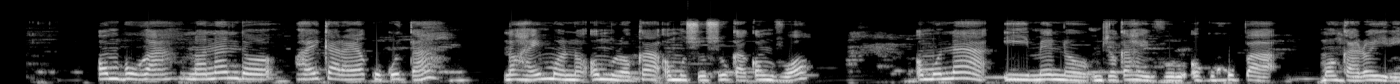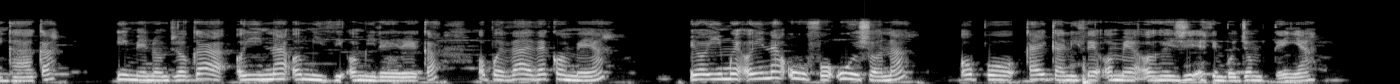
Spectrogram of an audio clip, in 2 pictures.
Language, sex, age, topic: Oshiwambo, female, 18-24, agriculture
